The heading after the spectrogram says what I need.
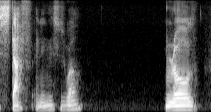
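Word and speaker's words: rôl: rhol R with an O with an O with an roof over it and an L, r o l, roll. It's roll and l r o l e in English.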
